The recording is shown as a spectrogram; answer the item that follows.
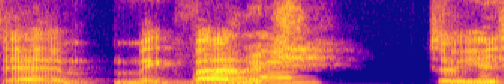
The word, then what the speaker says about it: MacVarish: this like it's bath and bath it's um mcvarish so you say mcvarish probably all right no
